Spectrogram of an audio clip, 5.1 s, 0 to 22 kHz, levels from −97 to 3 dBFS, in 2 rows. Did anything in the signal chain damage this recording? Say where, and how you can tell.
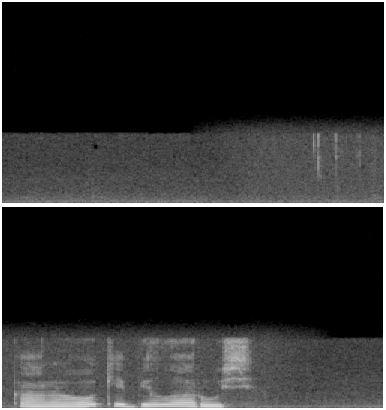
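Yes, at the receiver: digital radio blending to analogue. From 1.23 s to 4.77 s the speech cross-fades over about half a second to the FM feed, level dips about 1 dB, and hiss rises to roughly 30 dB below the signal, then it fades back to digital.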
